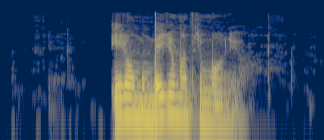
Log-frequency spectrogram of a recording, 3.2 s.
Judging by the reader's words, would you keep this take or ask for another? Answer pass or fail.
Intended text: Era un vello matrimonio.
fail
